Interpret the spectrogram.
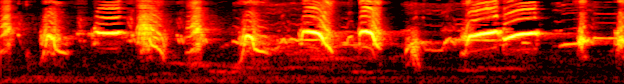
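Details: Ngũ trường Chinese hwamei from Lạng Sơn, a large bird in supple song: a brisk string of short clear whistles, some rising, some falling, with bright slurred notes.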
